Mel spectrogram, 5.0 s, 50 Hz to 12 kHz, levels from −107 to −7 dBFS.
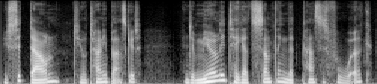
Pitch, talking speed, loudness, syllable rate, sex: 130 Hz, 190 wpm, -20 LUFS, 5.7 syllables/s, male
